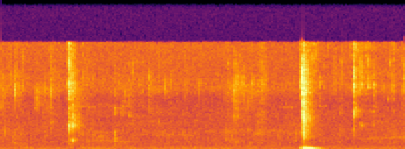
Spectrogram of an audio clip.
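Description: Hand-eating sounds: fingers mixing and squishing rice on steel plates, with a faint low hum, a small click, and one short loud sound about three seconds in.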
